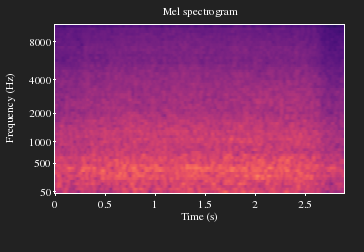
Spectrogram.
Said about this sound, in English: This water coming from the Ebro floods the rice fields of the Delta.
